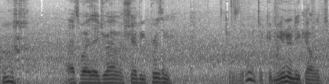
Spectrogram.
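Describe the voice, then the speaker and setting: A young man talking casually while he works over a cheap car, thinking out loud and tossing in sarcastic jokes. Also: medium pitch, fairly quick, background noise. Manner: wisecracking, sarcastic asides; offhand, thinks aloud while working on a car. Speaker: car vlogger. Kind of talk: casual vlog commentary.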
